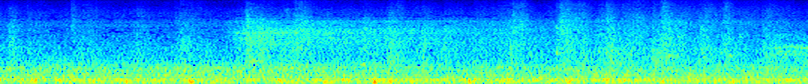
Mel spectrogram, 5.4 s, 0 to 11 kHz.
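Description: A train runs in the video game Reverse 1999, heard as a faint, continuous low rumble with soft rattling and no voices.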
